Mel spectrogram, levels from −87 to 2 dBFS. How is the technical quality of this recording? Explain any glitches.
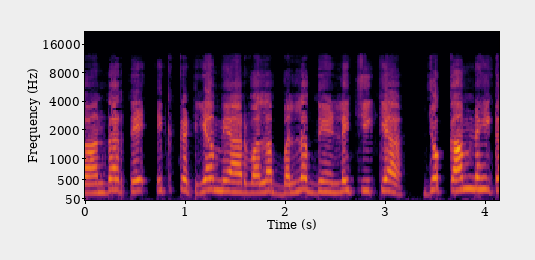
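The speech in this recording carries plainly audible codec damage throughout, plus three short pre-echo smears.

Across the whole clip the treble is gritty and metallic, s sounds go lispy, and nothing comes through above 12.3 kHz. That's likely HE-AAC compression at a low bitrate, around 16 kbps. The top end is rebuilt from copied lower bands rather than coded directly, so the harmonics don't line up.

Pre-echo shows up at 0.79 to 0.83 s, at 1.05 to 1.10 s just before "ਮਿਆਰ ਵਾਲਾ ਬੱਲਬ", and at 2.94 s. The codec spreads its noise across a whole block, so a short hiss leaks in 18 to 53 ms ahead of each sharp attack and softens its onset.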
